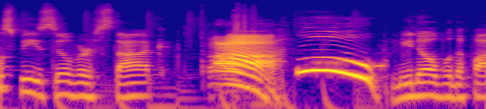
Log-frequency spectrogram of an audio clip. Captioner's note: grunts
